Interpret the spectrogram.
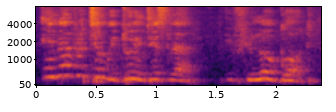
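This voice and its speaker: A pastor with a very high-pitched, mellow voice preaches with passion, talking fast and very animated. He repeats his phrases and acts out conversations, retelling dialogue. The mic sits far off in an echoey church room.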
